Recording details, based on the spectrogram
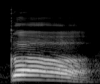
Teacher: तो आपको इसमें 2 आवाज आ रही है, एक ये क की, ठीक है, और एक आपको अ की आ रही है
